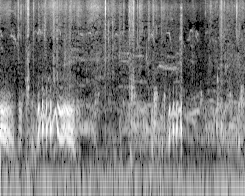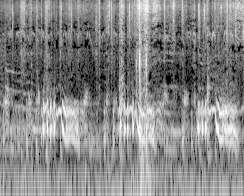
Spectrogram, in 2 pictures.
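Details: White male pigeon in display, repeating low throaty coo phrases roughly every one to two seconds, each with a rolling, bubbling onset, indoors with faint clicks and soft chirping in the background.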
